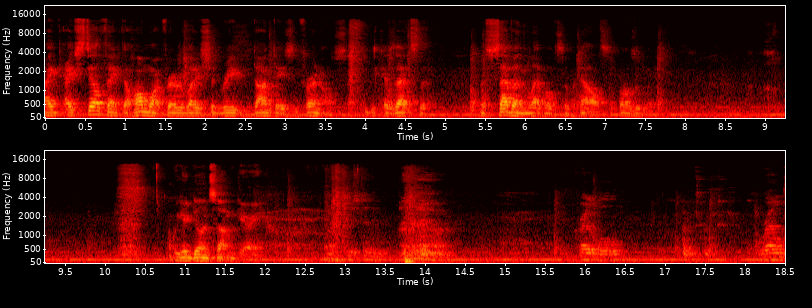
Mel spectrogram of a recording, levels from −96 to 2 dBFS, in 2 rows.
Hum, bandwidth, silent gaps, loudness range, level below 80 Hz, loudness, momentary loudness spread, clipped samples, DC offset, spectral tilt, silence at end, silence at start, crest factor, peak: none; 13.5 kHz; none; 9 LU; -62 dBFS; -45 LUFS; 17 LU; under 0.1%; under 0.1%; -6 dB/octave; 0 s; 0 s; 20 dB; -26 dBFS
